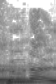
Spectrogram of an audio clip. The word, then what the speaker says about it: Cunha: You know, is it Cunha? – Cunha, I believe. – So like Cunha or? – Cunha is probably the correct pronunciation. – Cunha sounds right.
